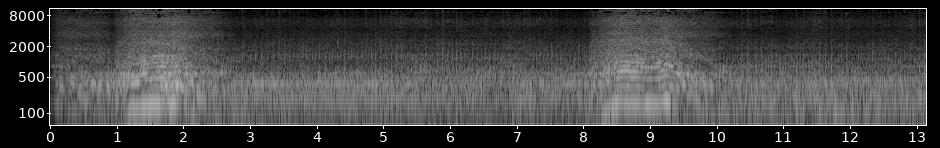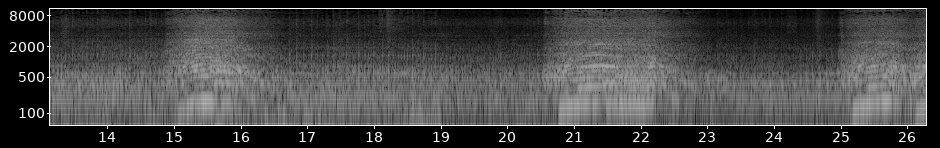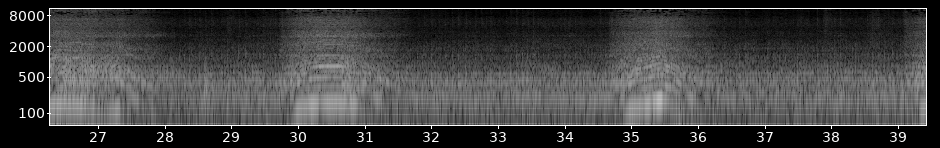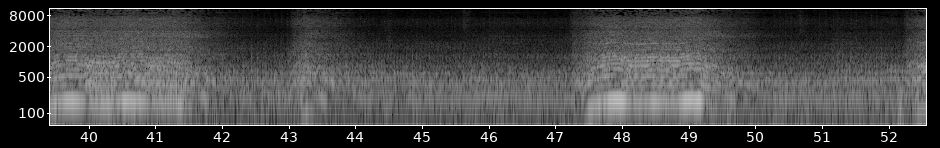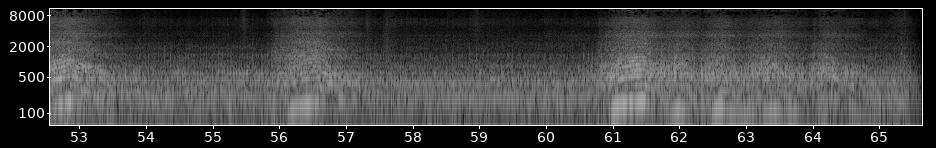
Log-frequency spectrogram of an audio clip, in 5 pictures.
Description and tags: Chain Saw cutting wood power tools edlarez vsnr
Chain Saw cutting wood tree lumber, power tools, clean recording no dialogue or external noise , motor idle between cuts edlarez vsnr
